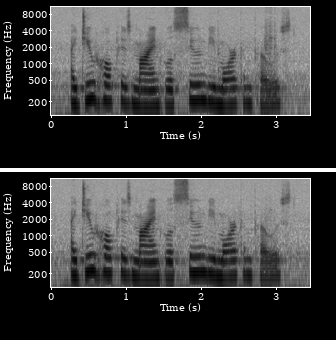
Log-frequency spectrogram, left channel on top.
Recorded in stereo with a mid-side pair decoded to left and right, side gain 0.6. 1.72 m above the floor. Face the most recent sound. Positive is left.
turn(degrees=0)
